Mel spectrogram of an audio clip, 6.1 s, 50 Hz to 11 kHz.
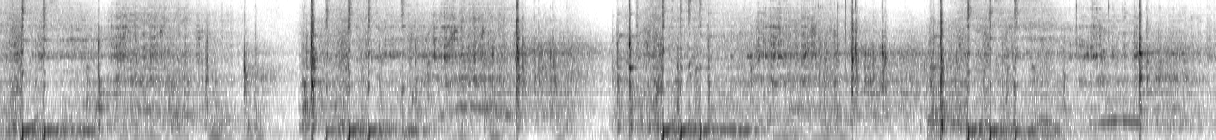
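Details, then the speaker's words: Sachs Wankel KM24 rotary engine (from a 1974 Arctic Cat Lynx snowmobile) after carb cleaning, fuel present: repeated starter cranking with pauses and no firing; cranks but won't start, low compression suspected, compression check next. "fuel there's fuel it doesn't feel like it has a lot of compression though"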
